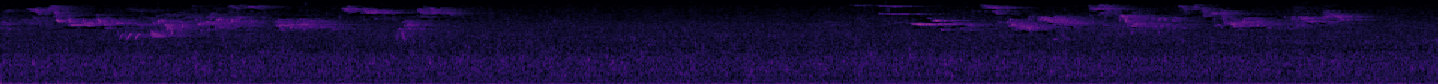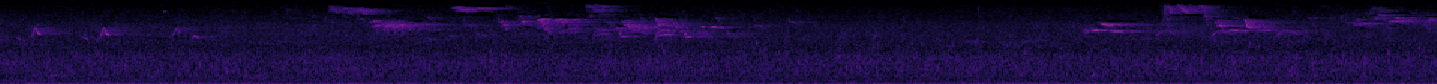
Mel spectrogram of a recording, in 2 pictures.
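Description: Small birds chirping and singing in short groups of calls every several seconds, over a steady background hiss.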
